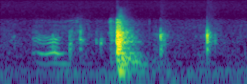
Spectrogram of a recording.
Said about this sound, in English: Shut the door, Chester. It's fly time.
